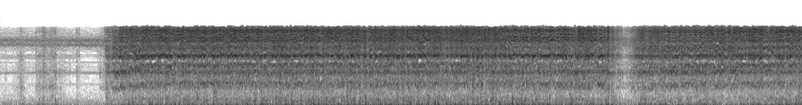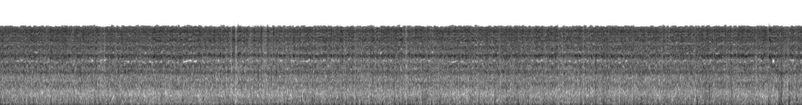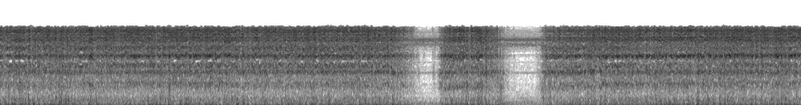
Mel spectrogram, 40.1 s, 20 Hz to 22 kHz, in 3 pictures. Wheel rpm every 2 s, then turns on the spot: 10, 160, 230, 240, 220, 150, 210, 220, 220, 230, 230, 230, 220, 230, 210, 220, 190, 90, 160, 220.
34-36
